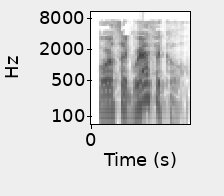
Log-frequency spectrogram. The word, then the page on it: orthographical: British English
